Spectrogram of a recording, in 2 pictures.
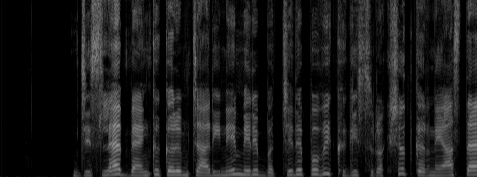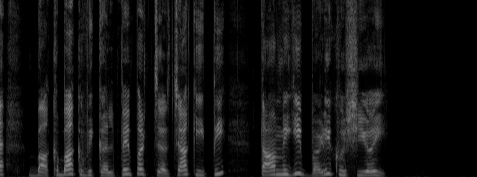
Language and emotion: Dogri, happy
